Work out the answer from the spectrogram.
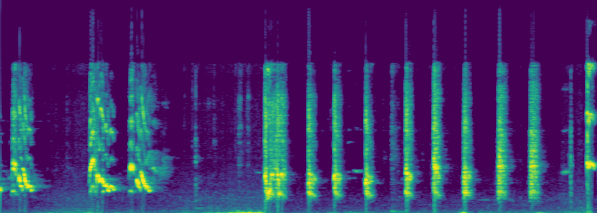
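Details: Murai batu, the white-rumped shama, used as a lure recording: a few scratchy high bursts, a brief low rustle, then a steady series of sharp clicking notes roughly four per second.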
